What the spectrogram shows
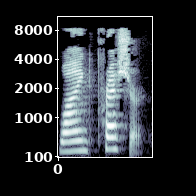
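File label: "WIND-PRESSURE", English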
